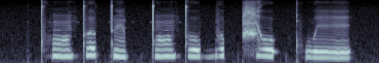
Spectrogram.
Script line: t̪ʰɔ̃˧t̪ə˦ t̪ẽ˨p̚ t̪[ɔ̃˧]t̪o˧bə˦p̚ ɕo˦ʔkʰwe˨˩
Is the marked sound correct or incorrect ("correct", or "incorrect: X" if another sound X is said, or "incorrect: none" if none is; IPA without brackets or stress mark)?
correct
